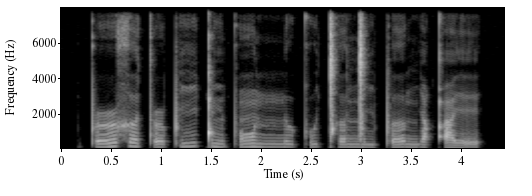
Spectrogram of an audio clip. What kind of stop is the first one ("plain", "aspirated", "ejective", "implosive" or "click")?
ejective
